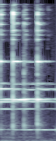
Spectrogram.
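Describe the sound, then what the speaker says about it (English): A small bell rung during a tarot reading gives three quick bright strikes in under a second, close and clear, with a ringing metallic tone that sustains between the hits. "We got to ring the bell."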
